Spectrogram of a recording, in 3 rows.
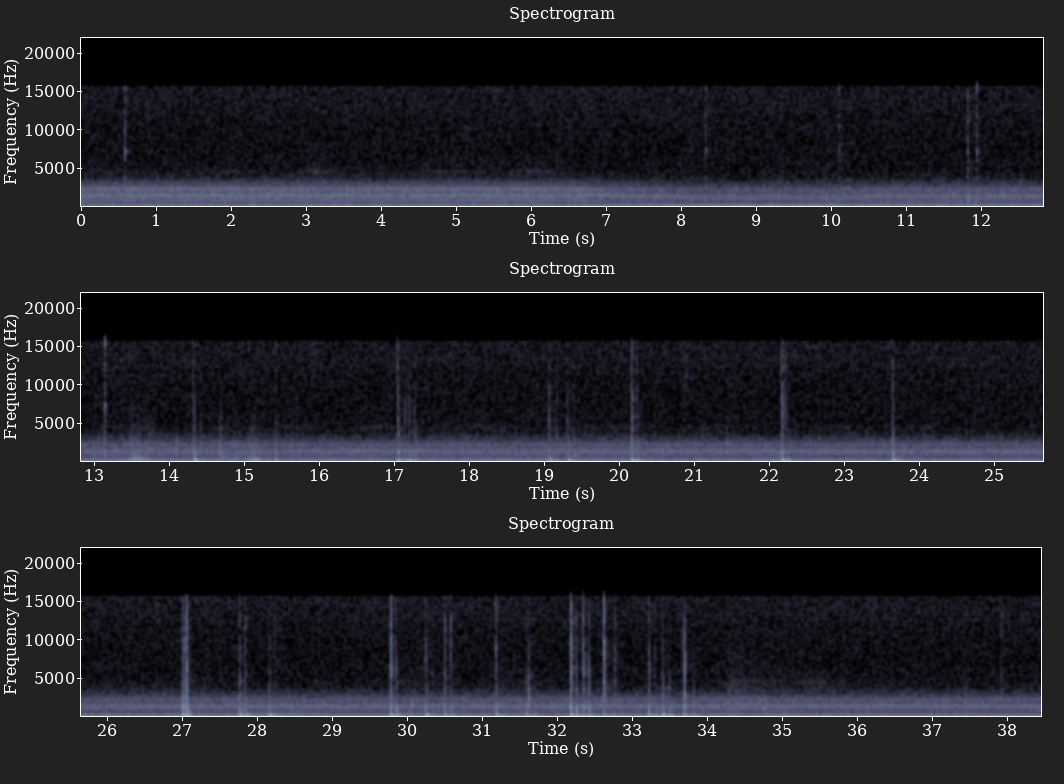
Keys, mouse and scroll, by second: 8.3 click, 10.1 click, 12.0 click, 13.2 middle click, 14.5 f, 15.4 t, 17.2 BackSpace, 19.2 KP_1, 19.5 KP_5, 20.3 KP_Divide, 22.3 BackSpace, 23.8 KP_Decimal, 27.2 BackSpace, 27.9 KP_Multiply, 28.3 KP_3, 29.9-33.6 typing, 33.8 KP_Enter, 38.1-38.4 scroll up 2.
